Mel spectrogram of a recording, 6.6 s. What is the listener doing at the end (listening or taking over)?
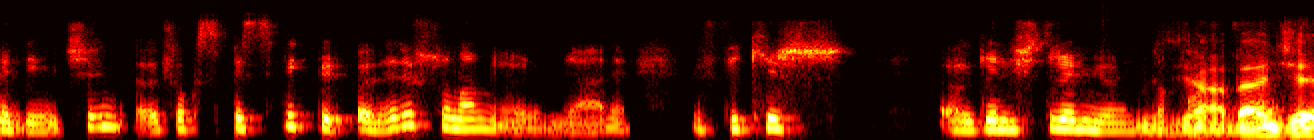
taking over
